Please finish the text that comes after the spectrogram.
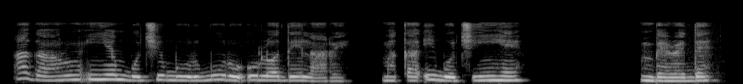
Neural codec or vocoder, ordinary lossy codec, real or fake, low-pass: none; MP3, 48 kbps; real; 7.2 kHz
